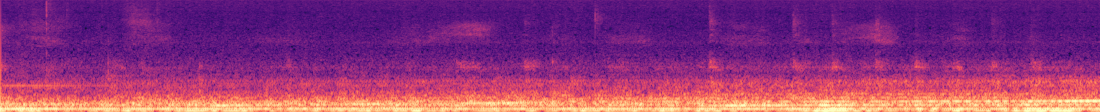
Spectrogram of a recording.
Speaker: Tá indo, ó. O mínimo é bem mínimo mesmo, tá gente?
